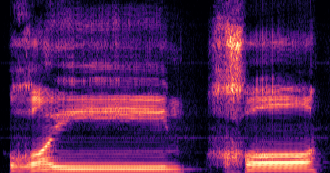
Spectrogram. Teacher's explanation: غین، خا، یہ دونوں حرف حلق کے منہ کی جانب سے ادا ہوتے ہیں۔ ان کو حروف حلقیہ کہتے ہیں۔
